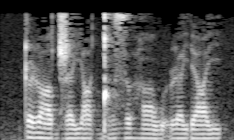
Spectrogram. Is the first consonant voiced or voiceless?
voiceless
